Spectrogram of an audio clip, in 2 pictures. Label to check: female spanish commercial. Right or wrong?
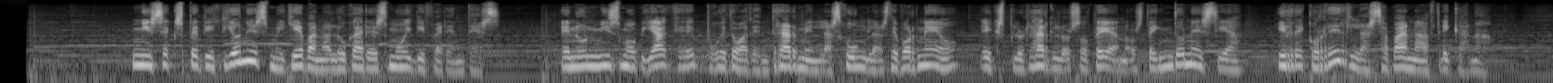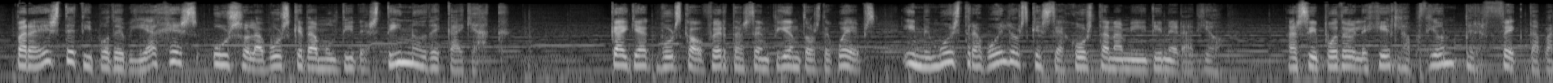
Right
